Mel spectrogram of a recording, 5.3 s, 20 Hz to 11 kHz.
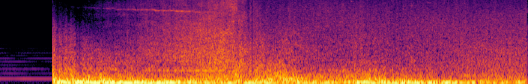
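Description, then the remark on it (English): A sudden, massive explosion over Lockerbie at 3 minutes past 7 in the evening bursts in after a moment of near silence, lighting the sky with an enormous fireball and registering 1.6 on the Richter scale, then rolls on as a deep, sustained roar and rumble that stays loud to the end. “The very earth beneath Lockerbie shakes. The blast hits 1.6 on the Richter scale.”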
